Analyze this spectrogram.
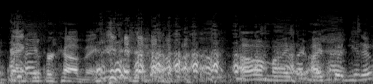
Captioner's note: laughter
